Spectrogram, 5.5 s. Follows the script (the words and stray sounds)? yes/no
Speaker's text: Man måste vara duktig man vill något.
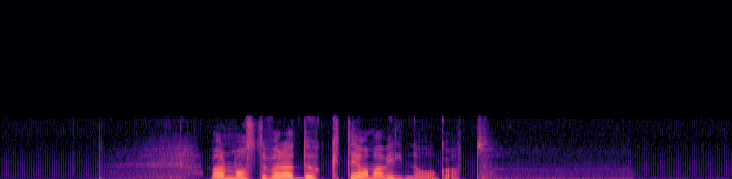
yes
